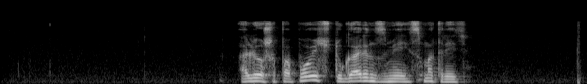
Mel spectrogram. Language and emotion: Russian, neutral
